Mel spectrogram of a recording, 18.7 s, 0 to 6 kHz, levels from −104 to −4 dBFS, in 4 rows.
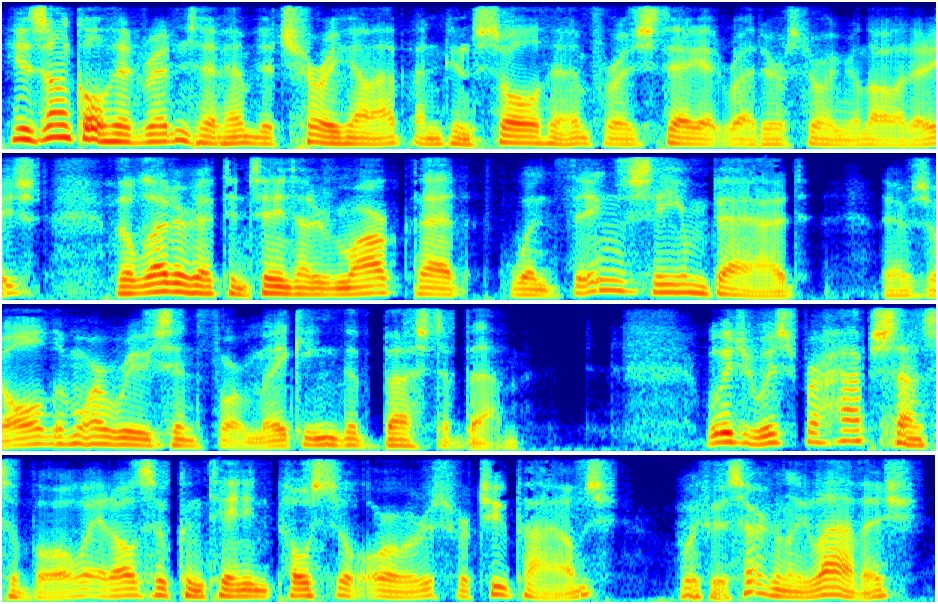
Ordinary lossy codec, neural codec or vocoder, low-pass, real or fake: AAC, 32 kbps; codec, 16 kHz in and 24 kHz out, 0.4 kbps, LongCat-Audio-Codec, four codebook decoder; 5.4 kHz; fake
